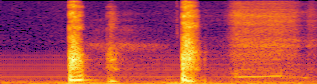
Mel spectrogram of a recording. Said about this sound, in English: I'm literally letting out gasps of air just because we have a podcast. My mouth would just be fully open.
